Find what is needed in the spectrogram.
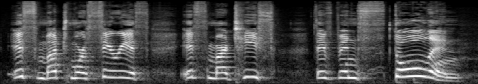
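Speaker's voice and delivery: toothless grandpa voice. Acted. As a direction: talk as if you lost your dentures. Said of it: "Why is Grandpa talking funny?".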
